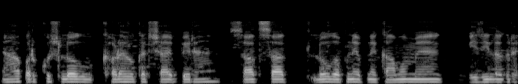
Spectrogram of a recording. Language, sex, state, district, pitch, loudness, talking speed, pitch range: Hindi, male, Bihar, Muzaffarpur, 120 Hz, -27 LUFS, 220 wpm, 115-120 Hz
